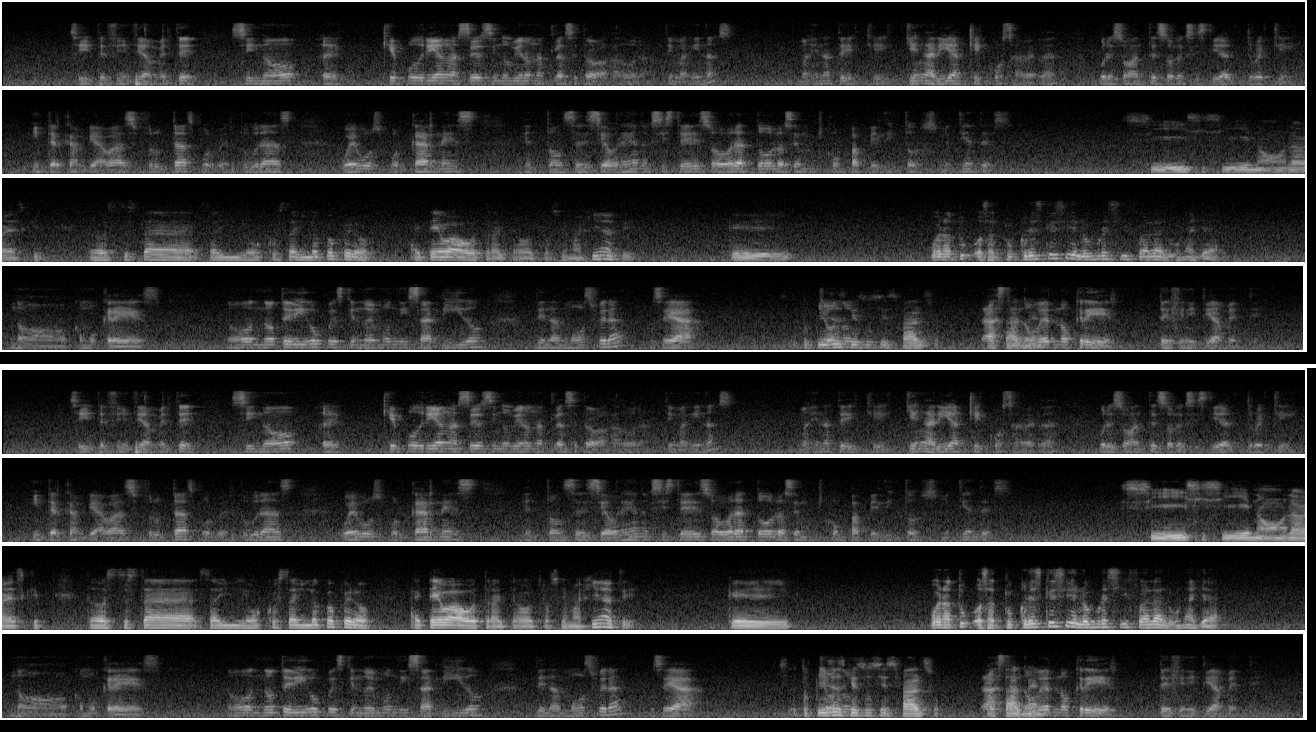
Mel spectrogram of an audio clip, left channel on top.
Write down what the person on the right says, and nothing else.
Sí, sí, sí, no, la verdad es que todo esto está, está bien loco, está bien loco, pero ahí te va otra, ahí te va otra. O sea, imagínate que, bueno, tú, o sea, ¿tú crees que si el hombre sí fue a la luna ya?
O sea, tú piensas
que eso sí es falso,
totalmente.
